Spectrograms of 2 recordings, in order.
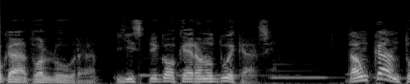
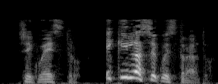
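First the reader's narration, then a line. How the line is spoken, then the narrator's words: Exclaimed. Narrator (Italian): esclamò lo zirafa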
